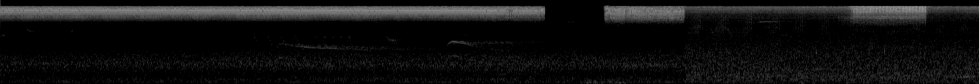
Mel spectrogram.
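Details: Roeseliana roeseli in Maising, Germany, 8 July 2020, producing a steady piercing high-pitched buzz that stops and restarts, fading to a softer level partway. Two faint upward-sliding bird whistles are heard early on.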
